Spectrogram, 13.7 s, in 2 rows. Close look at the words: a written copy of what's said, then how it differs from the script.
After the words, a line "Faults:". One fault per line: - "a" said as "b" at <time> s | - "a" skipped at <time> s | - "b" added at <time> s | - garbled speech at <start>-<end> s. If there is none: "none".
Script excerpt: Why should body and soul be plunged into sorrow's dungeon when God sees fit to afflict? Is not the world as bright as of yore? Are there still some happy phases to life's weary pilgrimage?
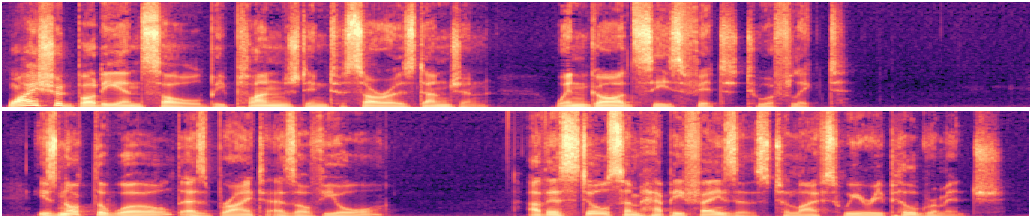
Why should body and soul be plunged into sorrow's dungeon when God sees fit to afflict? Is not the world as bright as of yore? Are there still some happy phases to life's weary pilgrimage?
Faults:
none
